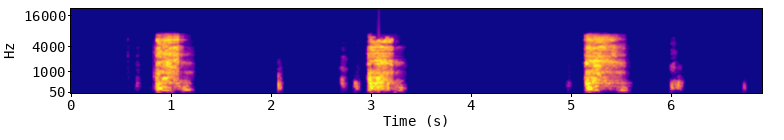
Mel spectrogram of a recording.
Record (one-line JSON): {"three_cough_length": "6.9 s", "three_cough_amplitude": 32527, "three_cough_signal_mean_std_ratio": 0.28, "survey_phase": "beta (2021-08-13 to 2022-03-07)", "age": "65+", "gender": "Male", "wearing_mask": "No", "symptom_fatigue": true, "symptom_onset": "11 days", "smoker_status": "Ex-smoker", "respiratory_condition_asthma": true, "respiratory_condition_other": false, "recruitment_source": "REACT", "submission_delay": "3 days", "covid_test_result": "Negative", "covid_test_method": "RT-qPCR", "influenza_a_test_result": "Negative", "influenza_b_test_result": "Negative"}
